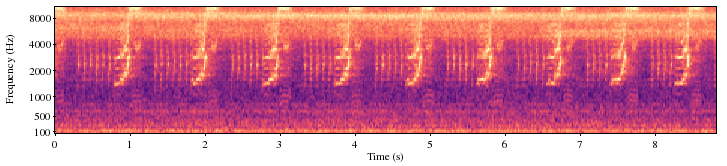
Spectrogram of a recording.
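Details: Walker's cicada (tsukutsuku-boshi) calling near Akisaizaki Station, Hiroshima Prefecture, Japan, recorded from the station waiting room; harsh, hissing buzzy phrases, each ending in a rising sweep, repeated steadily about once per second, nine phrases in all.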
